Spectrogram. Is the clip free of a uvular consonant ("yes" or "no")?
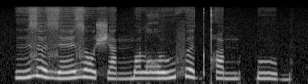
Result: no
